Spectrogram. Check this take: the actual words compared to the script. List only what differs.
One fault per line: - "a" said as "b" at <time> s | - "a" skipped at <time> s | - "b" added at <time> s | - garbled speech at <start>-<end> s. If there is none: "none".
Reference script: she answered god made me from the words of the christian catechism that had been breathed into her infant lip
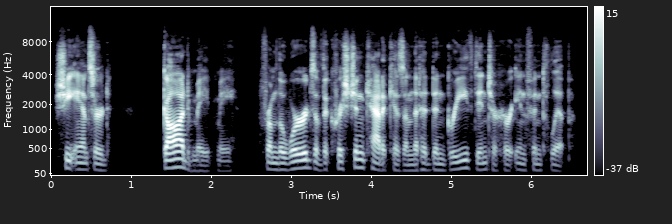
none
